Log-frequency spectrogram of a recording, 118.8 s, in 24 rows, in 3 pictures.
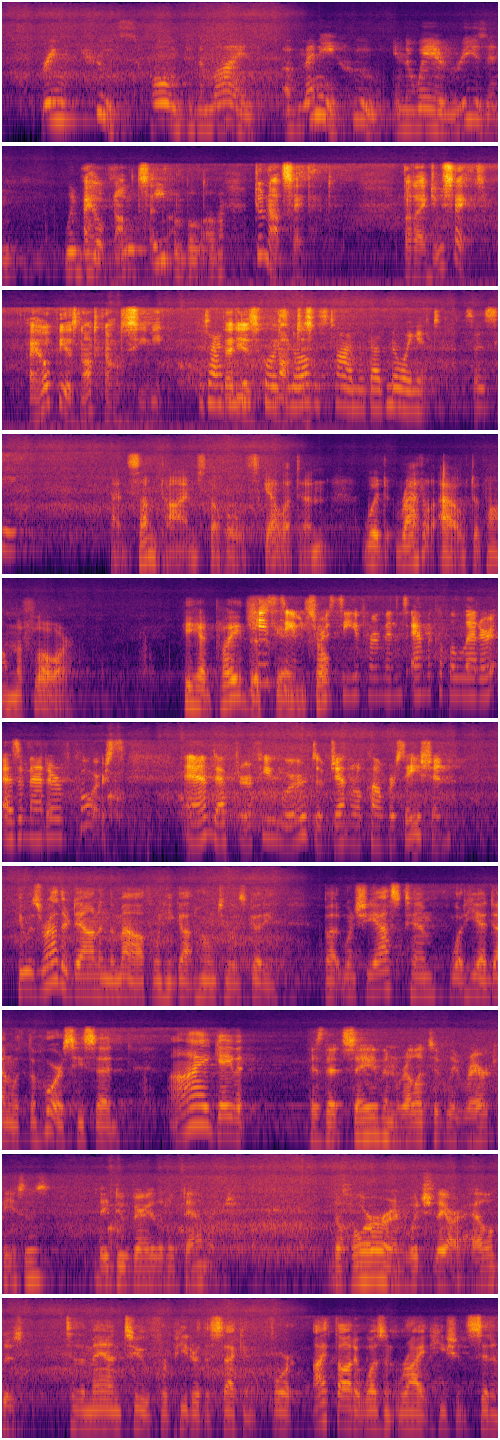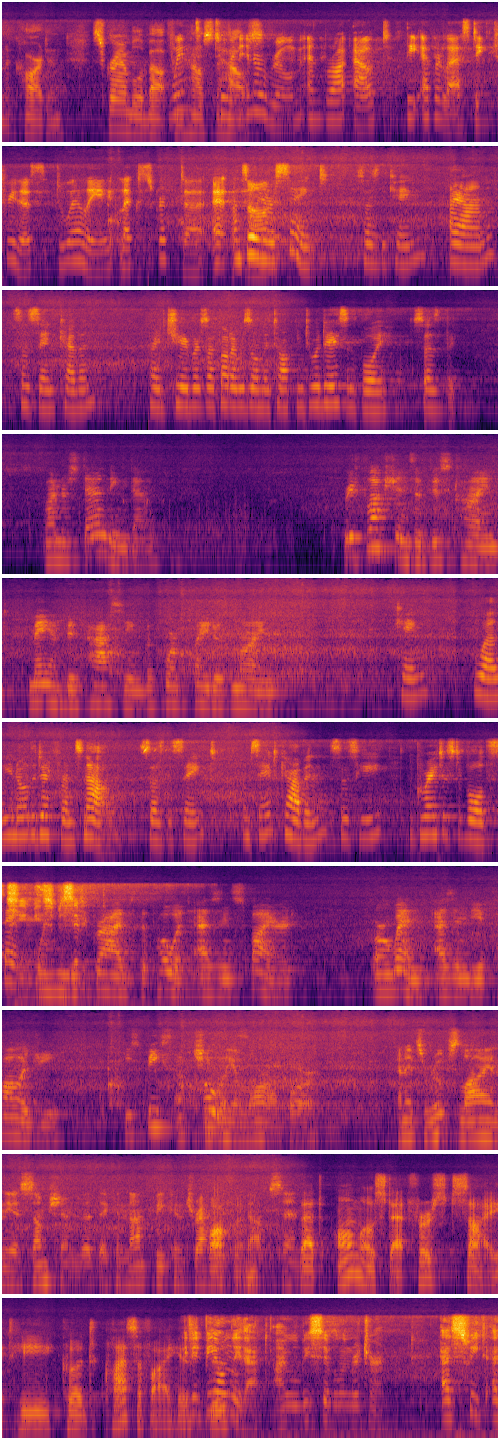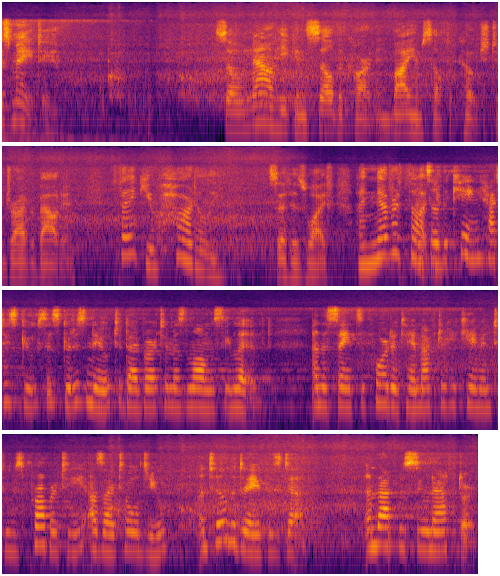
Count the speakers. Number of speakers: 7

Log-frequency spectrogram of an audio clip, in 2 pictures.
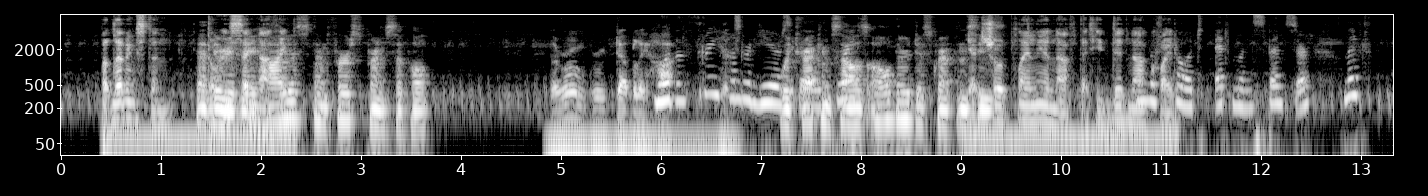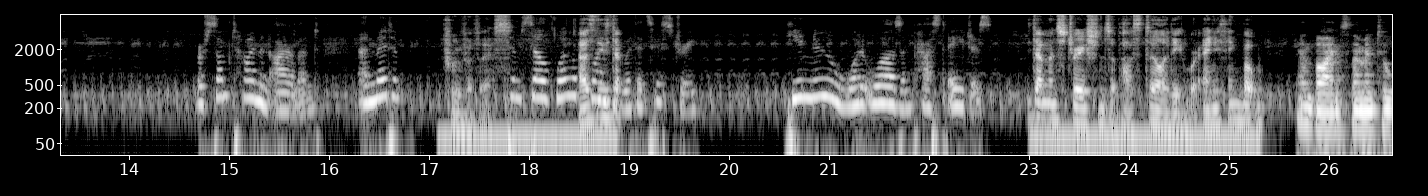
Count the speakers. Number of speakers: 4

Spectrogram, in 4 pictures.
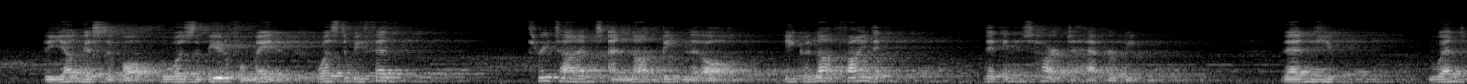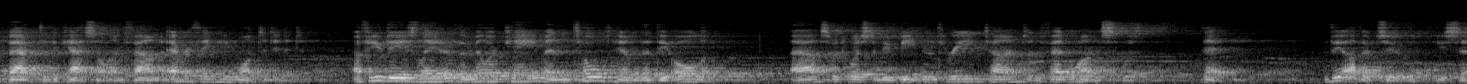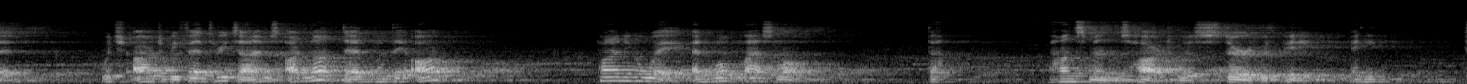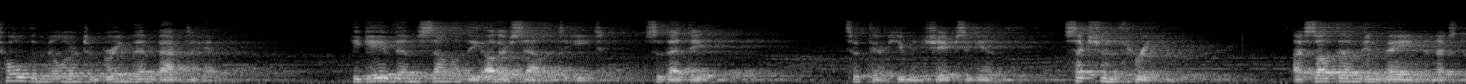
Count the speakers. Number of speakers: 1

